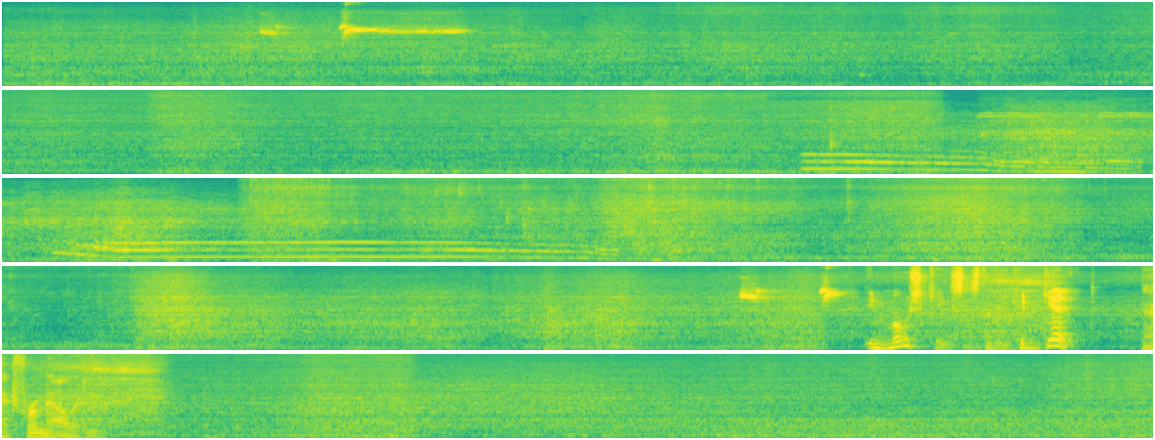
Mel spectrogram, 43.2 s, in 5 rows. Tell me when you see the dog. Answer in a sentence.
The dog can be heard from 14.6 to 21.9 s.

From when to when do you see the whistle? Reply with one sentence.
The whistle can be heard from 1.9 to 3.5 s, from 14.8 to 17.3 s and from 31.4 to 32.2 s.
